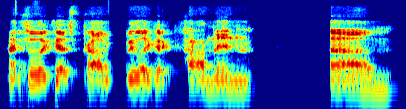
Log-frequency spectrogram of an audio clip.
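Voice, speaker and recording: A man with a fairly low voice talks casually as a podcast guest. His delivery is loose and rambling, full of "like" and restarts, and stays upbeat. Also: moderate pace, lo-fi sound. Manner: rambling, heavy use of "like", upbeat. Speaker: podcast guest, video advertising researcher. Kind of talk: casual interview chat.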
